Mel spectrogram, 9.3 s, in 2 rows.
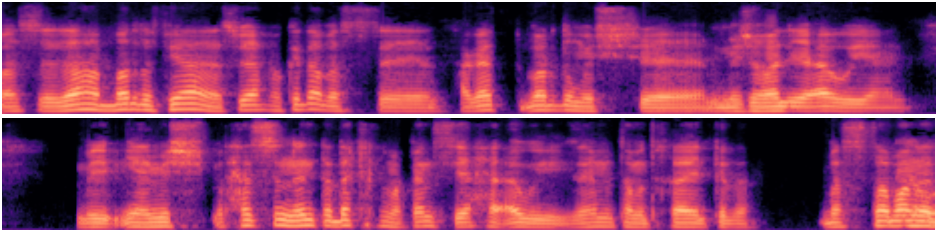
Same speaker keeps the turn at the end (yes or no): yes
